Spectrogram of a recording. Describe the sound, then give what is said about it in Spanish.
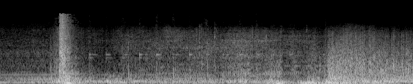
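Heavy tank cannon fire aimed at Syrian tanks in the Jusnia valley: one sharp, booming blast, then a second duller boom a few seconds later, both over a constant low rumbling roar. No one speaks. “Svika apuntó a otro y volvió a disparar.”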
